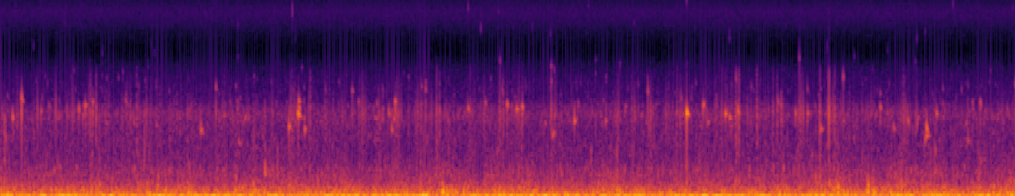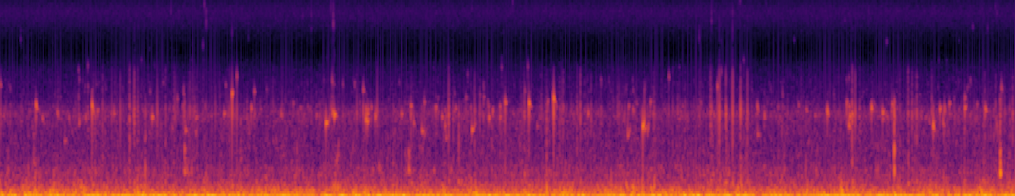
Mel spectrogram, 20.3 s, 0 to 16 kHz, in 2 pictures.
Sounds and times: stream 0.0 - 20.3

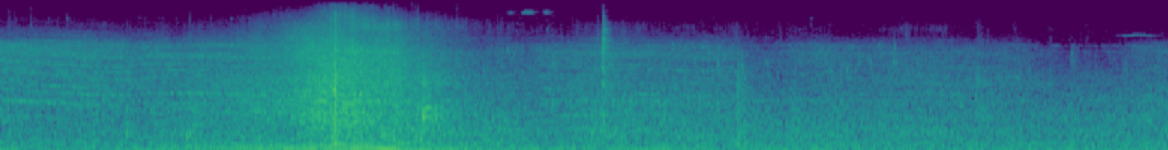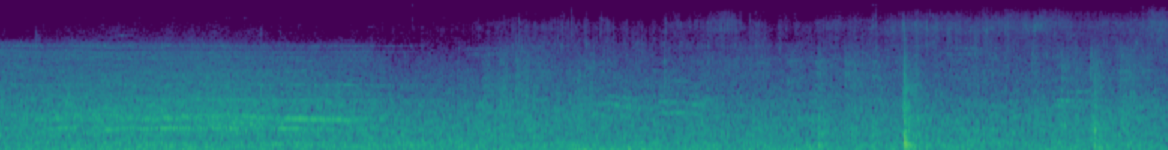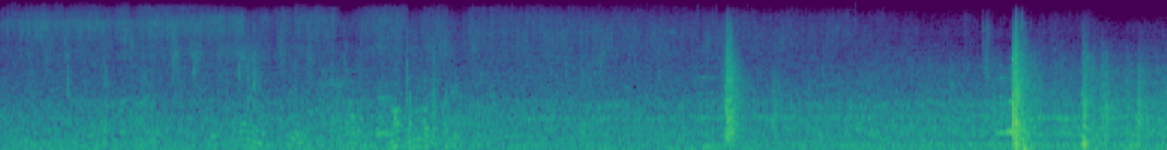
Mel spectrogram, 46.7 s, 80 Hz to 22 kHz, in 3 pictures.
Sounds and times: working machines 0.0 - 14.4

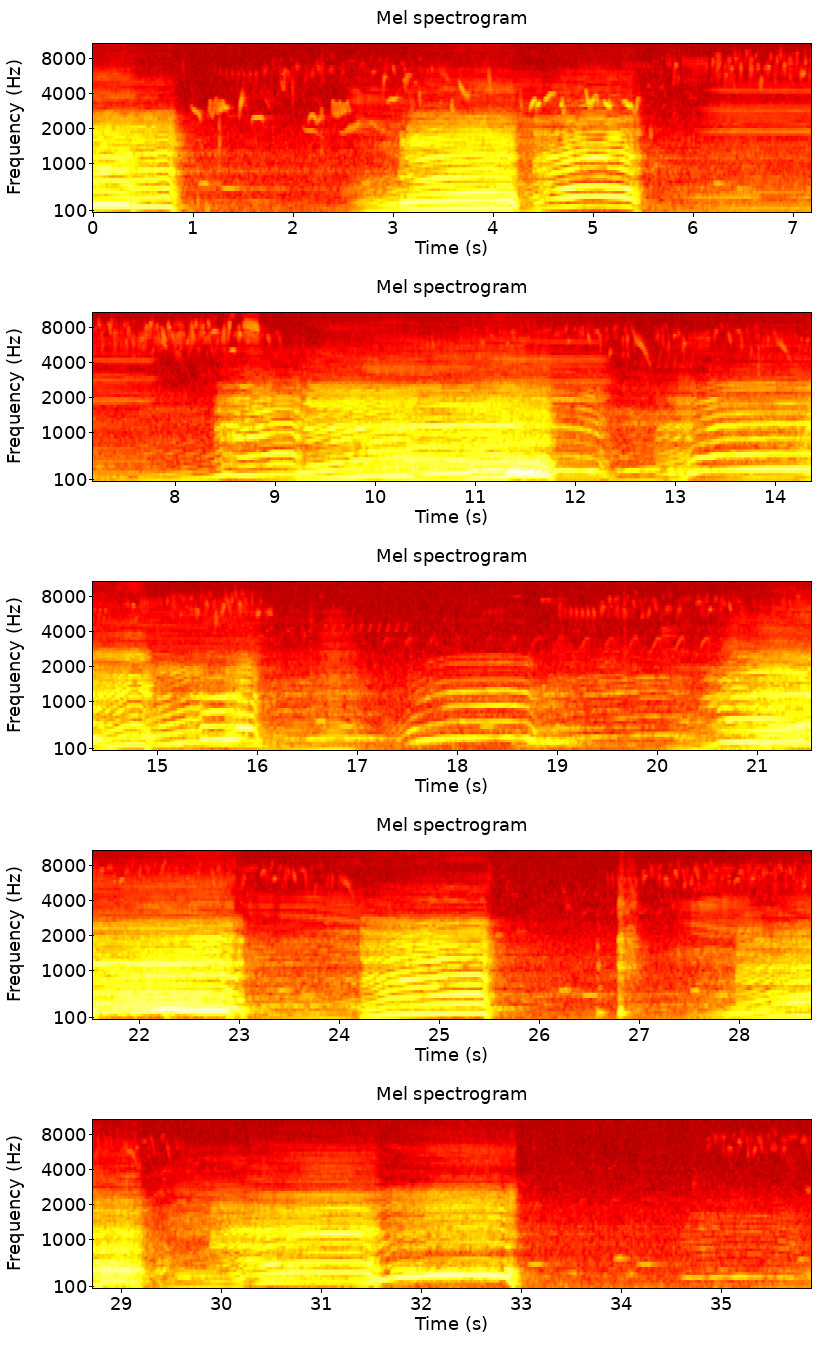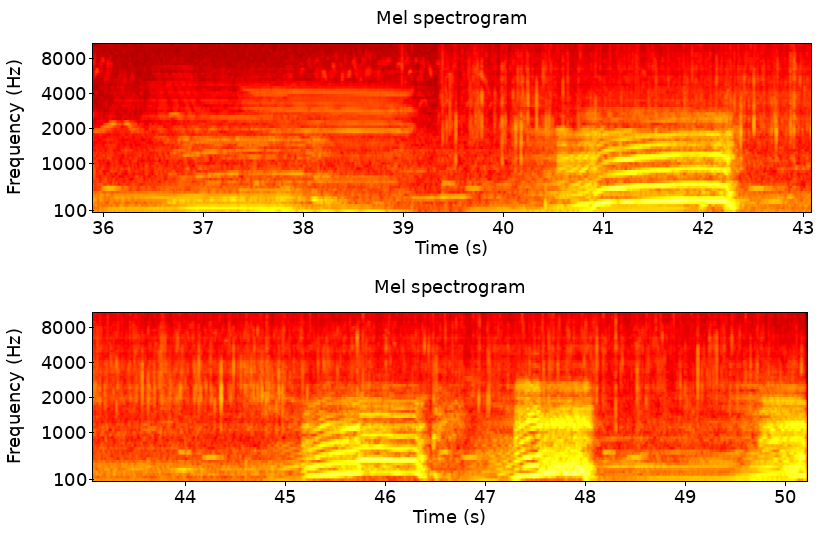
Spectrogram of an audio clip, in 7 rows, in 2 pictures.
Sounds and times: Hungry cows 0.0 - 50.2

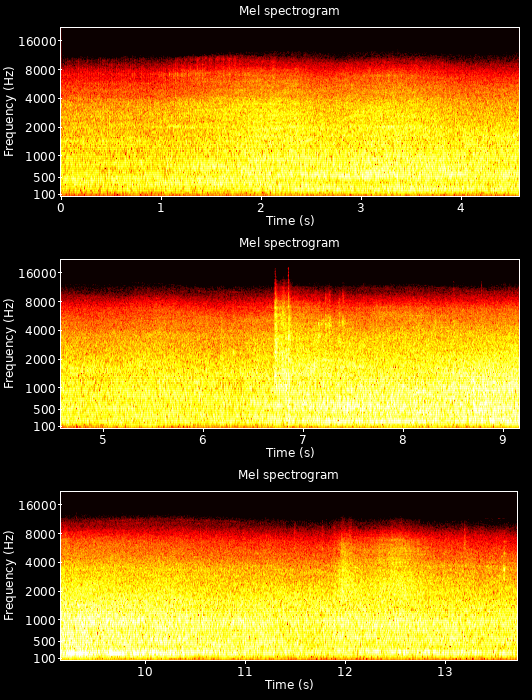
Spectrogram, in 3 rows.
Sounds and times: bicyclists riding through 0.0 - 13.7
pedestrians walking and chatting 0.0 - 13.7

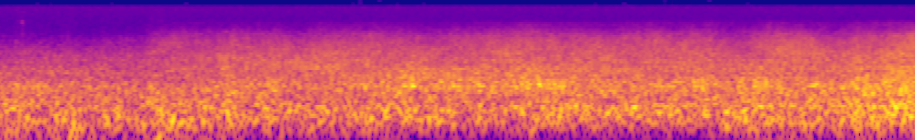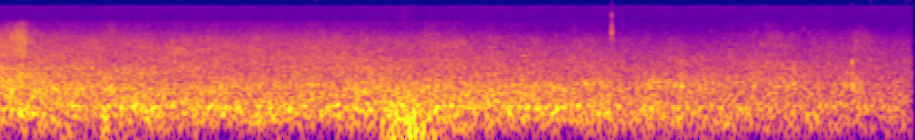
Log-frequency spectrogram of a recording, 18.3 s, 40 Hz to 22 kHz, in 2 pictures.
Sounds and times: Waves 0.0 - 18.3

